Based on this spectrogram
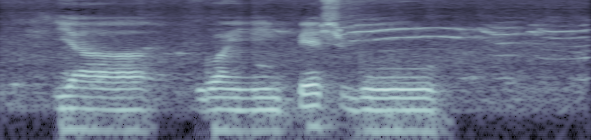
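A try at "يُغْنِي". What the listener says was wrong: টান হবে না জি, আলিফ মাদ্দা ইয়া মাদ্দা ও মাদ্দা আসলে টান হয়, এখানে গইন, গইনটি কোনো মাদ্দা নয়। ইয়া গইন পেশ ইউগু,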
